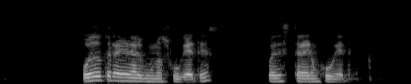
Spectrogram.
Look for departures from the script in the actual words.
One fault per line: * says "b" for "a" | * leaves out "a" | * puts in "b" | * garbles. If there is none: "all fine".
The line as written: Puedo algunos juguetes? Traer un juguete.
* puts in "traer"
* puts in "Puedes"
